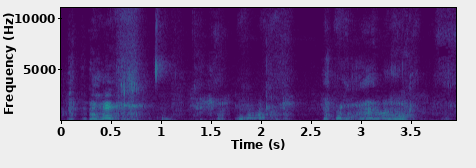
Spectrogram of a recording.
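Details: Pug and husky playing indoors, trading rough, throaty growls in three bursts of about a second each, with brief gaps between, some higher whiny edges mixed in.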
